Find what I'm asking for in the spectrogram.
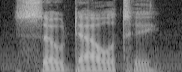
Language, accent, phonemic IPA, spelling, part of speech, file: English, US, /soʊˈdæl.ɪ.ti/, sodality, noun, En-us-sodality.ogg
- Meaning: 1. A fraternity, a society or association 2. Companionship 3. Spiritual communion with a divine being; a fellowship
